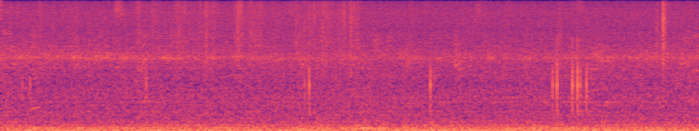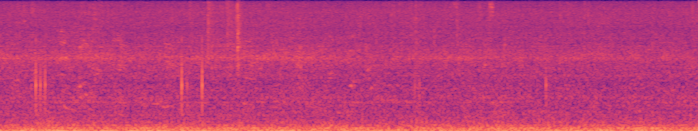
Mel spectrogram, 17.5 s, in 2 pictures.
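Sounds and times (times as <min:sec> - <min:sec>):
train: 0:00.0 - 0:17.4.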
